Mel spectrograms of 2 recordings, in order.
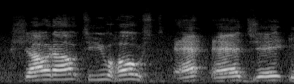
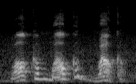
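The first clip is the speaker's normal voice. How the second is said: higher-pitched mock welcome; imitating another streamer; 5 semitones higher than usual. Streamer greeting viewers as she says it, playful imitation. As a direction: copy her chirpy repeated greeting, lightly. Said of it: "as she says".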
